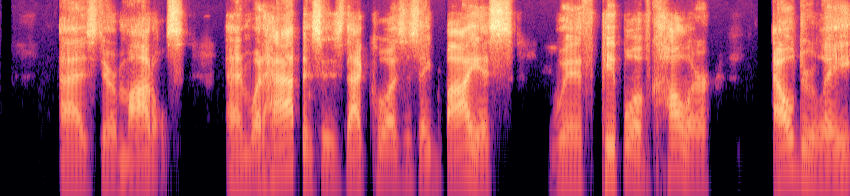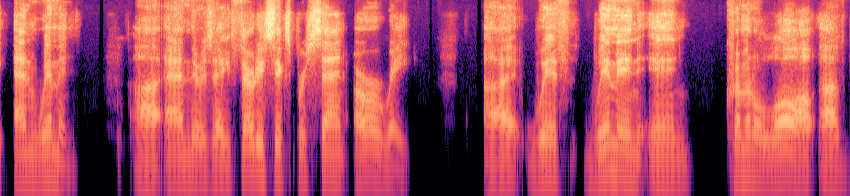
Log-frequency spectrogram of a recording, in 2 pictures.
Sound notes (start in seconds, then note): none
